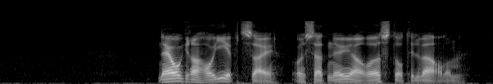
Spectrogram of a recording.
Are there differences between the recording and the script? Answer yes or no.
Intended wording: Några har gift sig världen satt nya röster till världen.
yes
